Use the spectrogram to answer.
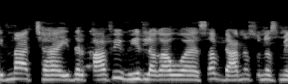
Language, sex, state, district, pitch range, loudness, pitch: Hindi, female, Bihar, Kishanganj, 215-240 Hz, -16 LUFS, 220 Hz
